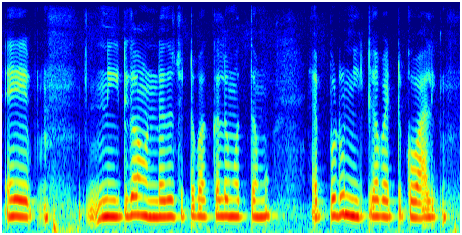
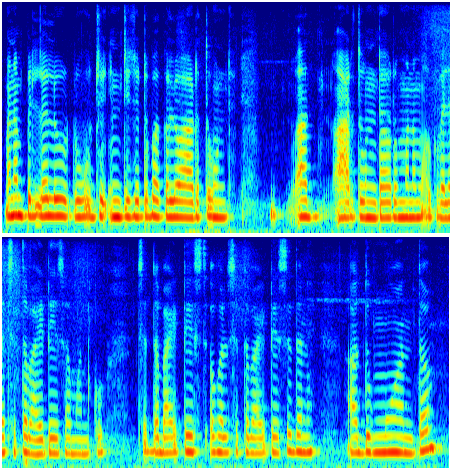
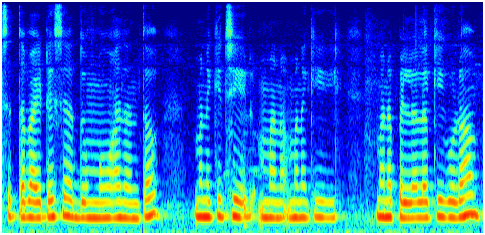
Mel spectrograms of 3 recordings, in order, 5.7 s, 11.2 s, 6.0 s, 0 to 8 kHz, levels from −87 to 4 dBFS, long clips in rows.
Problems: constant background noise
